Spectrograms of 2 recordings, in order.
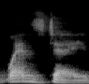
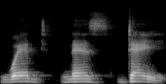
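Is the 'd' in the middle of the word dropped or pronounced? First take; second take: dropped; pronounced. First: The middle 'd' is dropped, giving 'Wensday'. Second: Every syllable is said, including the middle 'd'. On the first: The speaker calls it right. "নেটিভরা যখন দ্রুত বলে ... দে সে ওয়েন্সডে" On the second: The speaker calls it wrong. "ওয়েডনেসডে যদি ভেঙে পড়ি"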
